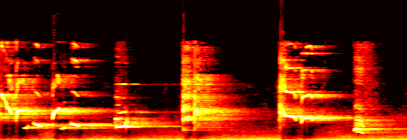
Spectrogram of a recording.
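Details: Full song of a white-rumped shama, used to get a silent shama singing: short rising whistles with sharp upward sweeps, repeated in phrases about a second apart.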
